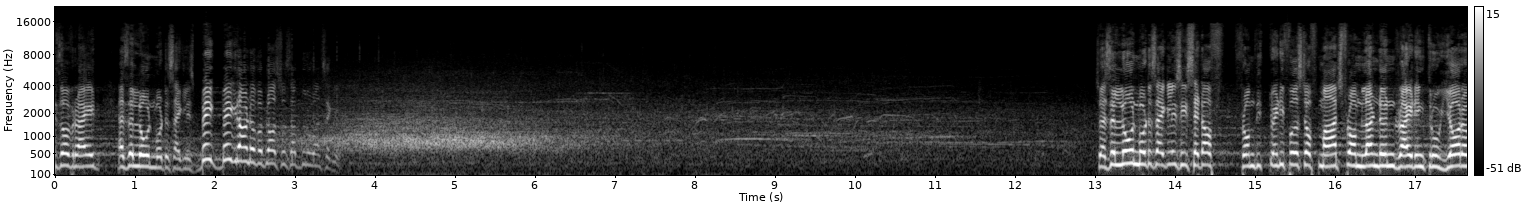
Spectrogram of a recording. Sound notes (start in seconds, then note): 9.3 cheering/Applause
